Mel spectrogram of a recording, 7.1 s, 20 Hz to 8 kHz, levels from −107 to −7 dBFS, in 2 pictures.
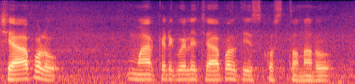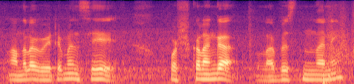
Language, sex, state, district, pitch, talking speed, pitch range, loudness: Telugu, male, Andhra Pradesh, Manyam, 130 Hz, 100 wpm, 120-140 Hz, -19 LUFS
